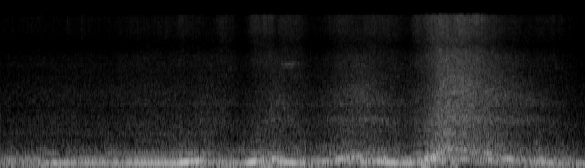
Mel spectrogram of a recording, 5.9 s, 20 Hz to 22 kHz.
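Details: First start of an LS1 V8 in an XG ute, with a better carby and a custom full exhaust without a further muffler; deep mellow burble rising and falling smoothly with each blip, even firing, no misses or knocks; normal idle and revving.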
